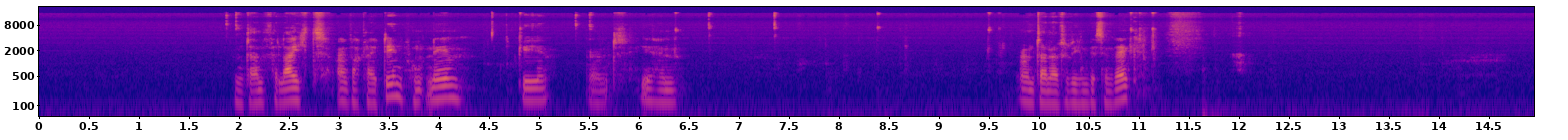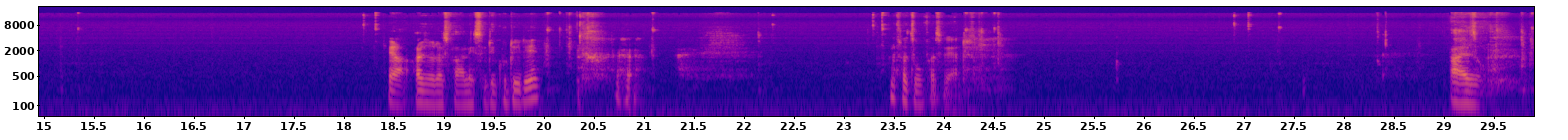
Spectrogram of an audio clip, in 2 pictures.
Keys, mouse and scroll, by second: 5.4 g, 11.1 KP_7, 15.2 g, 22.2 r, 24.4 g.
